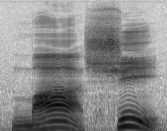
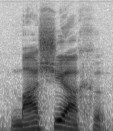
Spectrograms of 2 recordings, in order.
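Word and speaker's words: מָשִׁיחַ: 그리스도의 원 발음은 뭐냐면 마쉬아흐예요. 마쉬아흐. 이게 원 발음이에요. 마쉬아흐.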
